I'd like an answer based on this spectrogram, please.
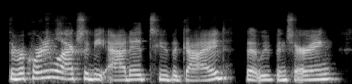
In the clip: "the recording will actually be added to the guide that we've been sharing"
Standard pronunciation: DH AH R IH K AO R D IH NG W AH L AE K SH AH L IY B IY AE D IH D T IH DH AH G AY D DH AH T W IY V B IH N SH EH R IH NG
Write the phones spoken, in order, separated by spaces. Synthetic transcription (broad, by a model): DH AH R IH K AO R D IH NG W AH L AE K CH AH L IY B IY AE D IH D T IH DH AH G AY D DH AH T W IY V B IH N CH EH R IH NG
